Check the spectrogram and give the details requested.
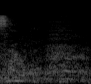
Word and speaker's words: Southey: Is it Southey or Southey? It's Southey. Rhymes with mouthy.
